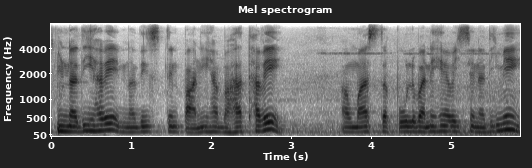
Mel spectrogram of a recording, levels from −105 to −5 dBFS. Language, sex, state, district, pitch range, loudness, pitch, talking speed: Chhattisgarhi, male, Chhattisgarh, Sukma, 125-140 Hz, -18 LUFS, 135 Hz, 185 wpm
